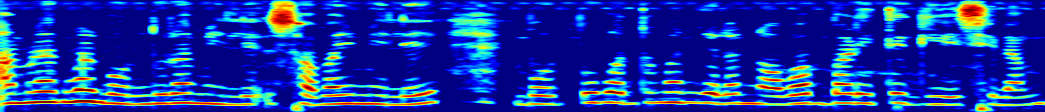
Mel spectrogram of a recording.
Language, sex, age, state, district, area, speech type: Bengali, female, 60+, West Bengal, Purba Bardhaman, urban, spontaneous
